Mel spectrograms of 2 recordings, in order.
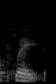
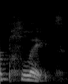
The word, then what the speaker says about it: plait: So we're looking at P-L-A-I-T or P-L-A-T-T. Either one is correct. It's pronounced plat or plate. I like to use plate because it comes from the photography world, right?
